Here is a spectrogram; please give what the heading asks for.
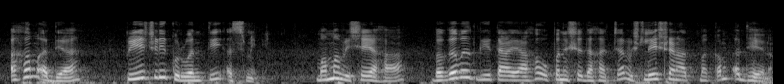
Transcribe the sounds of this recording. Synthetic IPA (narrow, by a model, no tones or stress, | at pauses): ɐɦɐmɐd̪ʱjɐpijet͡ʃɽikuɾʋɐnt̪iʔɐsmi | mɐmɐʋiʂɐjɐɦɐ̆bʱɐɡɐʋɐt̪ɡiːt̪aːjaːɦɐ̆upɐniʃɐd̪ɐɦɐt͡ʃɐʋiʃleːʂɐɳaːt̪mɐkɐmɐd̪ʱjɐjɐnɐ̰m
